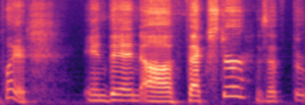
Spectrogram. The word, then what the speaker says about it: Thexder: let's find him play it and then uh fexter is that the right way to pronounce it yes so the friend of his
